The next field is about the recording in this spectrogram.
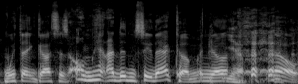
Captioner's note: laughs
